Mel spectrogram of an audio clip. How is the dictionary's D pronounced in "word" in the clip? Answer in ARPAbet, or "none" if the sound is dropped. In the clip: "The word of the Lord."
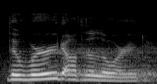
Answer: D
